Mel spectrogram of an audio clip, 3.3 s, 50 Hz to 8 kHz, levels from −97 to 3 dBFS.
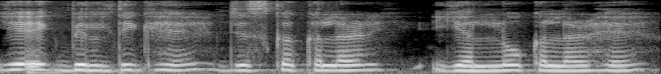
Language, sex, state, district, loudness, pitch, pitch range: Hindi, female, Arunachal Pradesh, Papum Pare, -16 LUFS, 200 Hz, 195-210 Hz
